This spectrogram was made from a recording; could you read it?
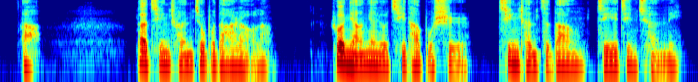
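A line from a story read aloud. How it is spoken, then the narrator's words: Faint smile, casual. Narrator (Chinese): 林渊嘴角挂着若有似无的笑意，淡淡的寒暄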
